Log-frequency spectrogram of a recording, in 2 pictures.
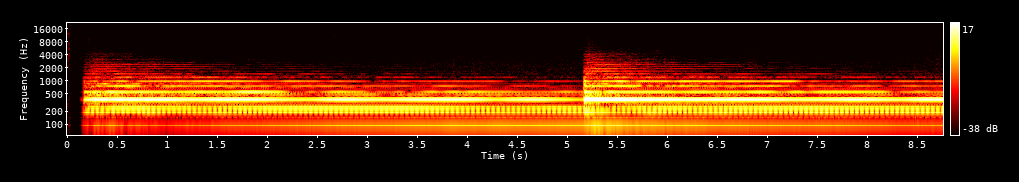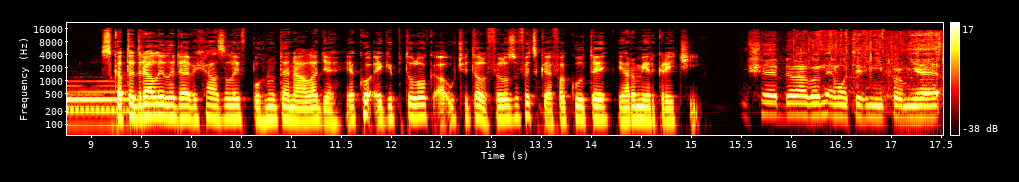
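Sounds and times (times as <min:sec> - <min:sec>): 
huge deep cathedral bell tolling single strokes: 0:00.2 - 0:10.0
speech: 0:09.2 - 0:17.5.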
